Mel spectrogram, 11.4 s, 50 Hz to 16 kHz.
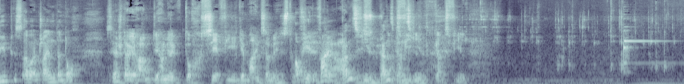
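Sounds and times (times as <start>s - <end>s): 
speech: 0.0s - 8.0s
cool drink being poured: 6.0s - 11.3s.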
